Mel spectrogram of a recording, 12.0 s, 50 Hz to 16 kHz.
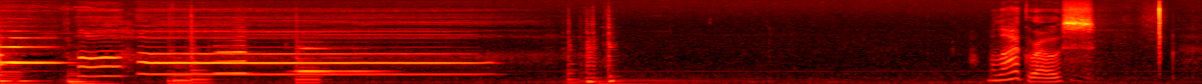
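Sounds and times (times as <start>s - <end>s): flute holding long note: 0.0s - 3.9s
acoustic guitar plucking low notes: 0.0s - 7.8s.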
